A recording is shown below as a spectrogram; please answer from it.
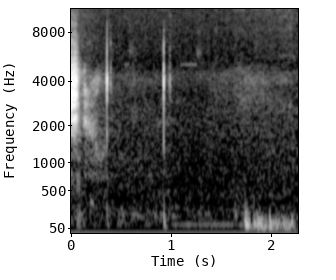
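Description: Faint handling noise from a sponge-tip applicator being lifted off a plastic toy makeup palette: a couple of light clicks, then a few soft low bumps near the end.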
